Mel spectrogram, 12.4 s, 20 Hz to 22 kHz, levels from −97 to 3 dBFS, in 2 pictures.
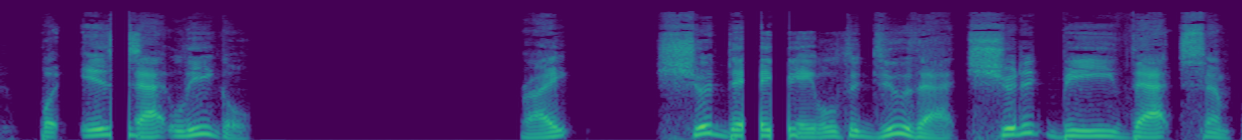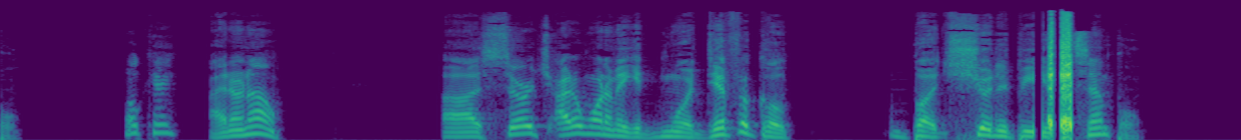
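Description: Abrupt silent holes cut the speech at 0.56 s, 3.72 s (just before "able to do that") and 11.38 s (after "but should it be"). This is corrupt frame muted: the decoder rejected damaged compressed frames and the player substituted silence.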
